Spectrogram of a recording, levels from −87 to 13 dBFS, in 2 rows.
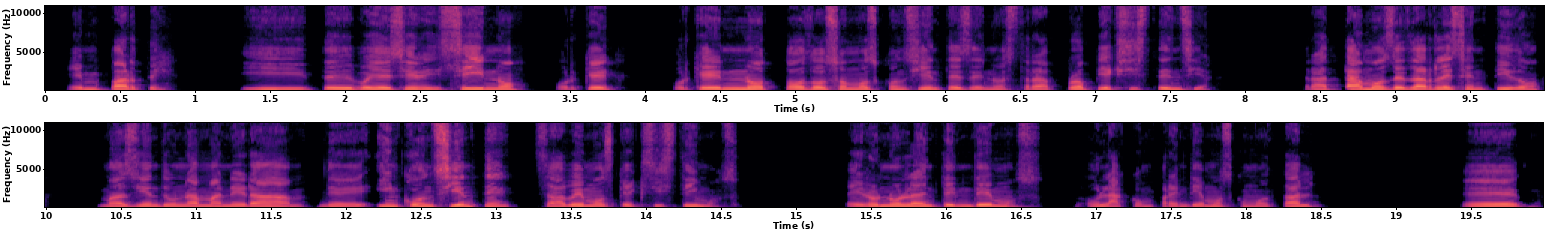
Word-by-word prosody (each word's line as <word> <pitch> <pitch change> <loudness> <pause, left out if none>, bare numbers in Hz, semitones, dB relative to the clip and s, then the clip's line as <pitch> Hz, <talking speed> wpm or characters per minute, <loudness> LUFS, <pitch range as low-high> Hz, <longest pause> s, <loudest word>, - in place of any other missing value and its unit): En 145 -1 -2
parte, 135 - 0 0.4
y 125 -2 -2
te 135 +1 +3
voy 150 +3 +2
a - - +6
decir 155 +1 +1
sí 180 +6 +3
y - - +4
no, 145 -2 -1
¿por 125 -3 -13
qué?, 145 -2 0 0.3
porque 145 +1 +2
no 155 +3 +4
todos 170 -4 +2
somos 155 -2 0
conscientes 145 +3 -2
de 120 -2 -5
nuestra 120 +1 -5
propia 145 -1 +1
existencia. 130 -2 -4 0.6
Tratamos 155 +6 +2
de 150 -2 +5
darle 155 +2 +4
sentido 145 +7 -2 0.3
más 150 +1 -1
bien 170 0 0
de 170 - -1
una 170 0 +1
manera, 140 -4 0
eh, 130 +1 -3
inconsciente. 190 - +1
Sabemos 155 +1 0
que 140 - -5
existimos, 130 - -5 0.6
pero 140 -2 -1
no 150 +2 +4
la 155 0 +5
entendemos 140 -2 0 0.3
o 140 -2 -5
la 125 -1 -2
comprendemos 125 +2 -6
como 120 -1 -7
tal, 135 +2 -3 0.9
eh, 135 0 +2
140 Hz, 135 wpm, -23 LUFS, 130-155 Hz, 0.9 s, a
